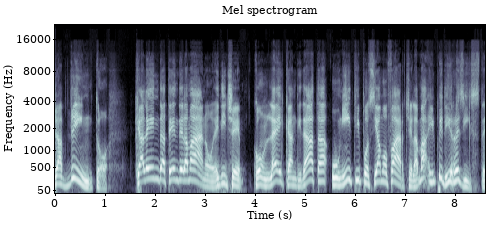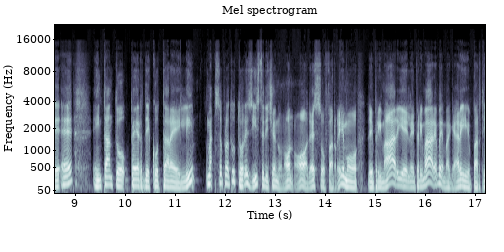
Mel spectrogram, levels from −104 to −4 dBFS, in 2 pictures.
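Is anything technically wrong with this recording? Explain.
Yes. Around 10 s the speech passes through a short run of network packet loss, handled two ways.

Lost packets rebuilt from error correction, from 9.93 to 10.03 s (60 ms) and from 10.14 to 10.16 s (20 ms). The decoder played low-bitrate copies carried in the following packets, so there are no gaps, but these stretches sound rougher and noisier.

Short concealed packet loss, from 10.05 to 10.09 s and from 10.09 to 10.14 s. With no copy available, the receiver extended the preceding sound to fill each hole, producing a brief smear or wobble.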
